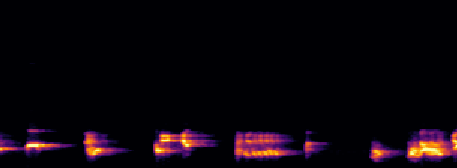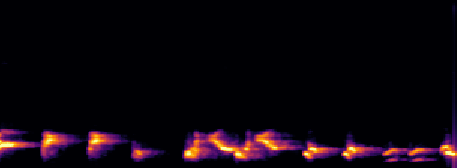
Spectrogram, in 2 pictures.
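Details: Orange-headed thrush song played as a lure to prompt captive birds to sing, in 'ngeplong ngerol' style: a rapid run of varied short rich phrases, slurred whistles and scratchy notes, with brief pauses between bursts.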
